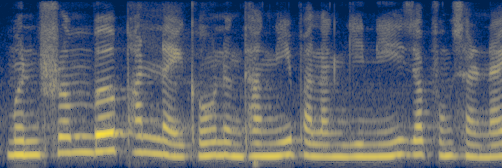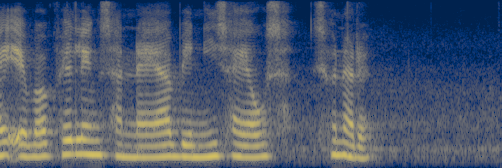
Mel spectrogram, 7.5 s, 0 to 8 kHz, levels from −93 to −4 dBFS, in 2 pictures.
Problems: none marked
